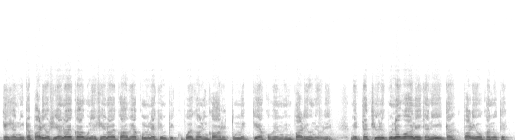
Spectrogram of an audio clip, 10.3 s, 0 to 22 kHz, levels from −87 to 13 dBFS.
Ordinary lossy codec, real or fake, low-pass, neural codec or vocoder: none; fake; 19.8 kHz; vocoder, 44.1 kHz, 128 mel bands, Pupu-Vocoder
